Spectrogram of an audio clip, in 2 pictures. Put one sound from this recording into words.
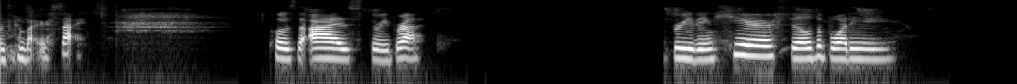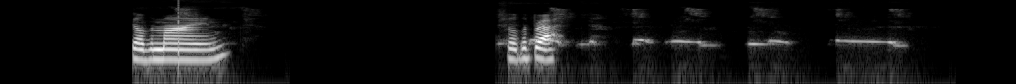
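A young woman speaks calmly and clearly, close by, in short phrases with pauses.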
